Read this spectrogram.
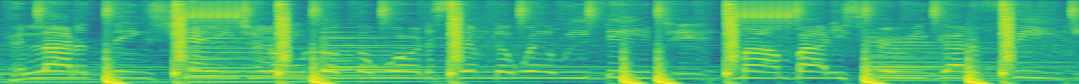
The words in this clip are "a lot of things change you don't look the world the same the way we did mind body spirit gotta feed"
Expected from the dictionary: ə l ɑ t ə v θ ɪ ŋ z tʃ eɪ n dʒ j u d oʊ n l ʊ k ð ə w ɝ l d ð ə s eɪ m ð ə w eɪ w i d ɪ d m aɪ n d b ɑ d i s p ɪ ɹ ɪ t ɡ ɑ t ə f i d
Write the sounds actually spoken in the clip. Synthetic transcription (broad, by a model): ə l ɑ t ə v θ ɪ ŋ z tʃ eɪ n dʒ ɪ d oʊ n l ʊ k ð ə w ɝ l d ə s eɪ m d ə w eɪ w i d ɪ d m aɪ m b ɑ d i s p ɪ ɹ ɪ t ɡ ɑ t ə f i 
